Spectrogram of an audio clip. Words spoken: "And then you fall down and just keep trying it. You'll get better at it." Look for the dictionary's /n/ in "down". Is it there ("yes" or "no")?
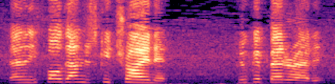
no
